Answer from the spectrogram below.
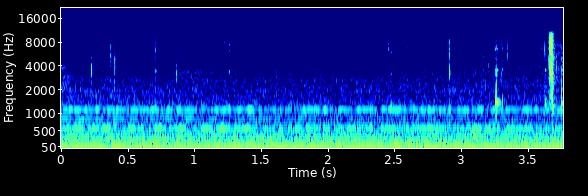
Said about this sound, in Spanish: Déjame tomar un poquito de agua porque es que como cuando, cuando yo no puedo decir lo que quiero decir, se me afecta inmediatamente.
